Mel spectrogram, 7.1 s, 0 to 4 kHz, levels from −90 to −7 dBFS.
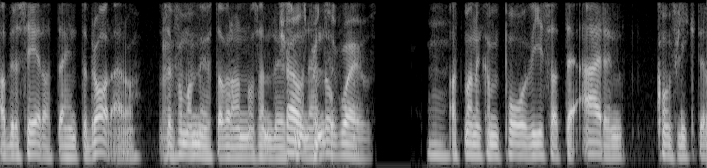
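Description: Between 3.35 and 3.84 s the speech drops out in pieces by about 40 dB, with a shallower dip of about 10 dB from 4.26 to 4.30 s. This is likely speech suppressed in double talk, where the echo canceller turned the talker down. On the waveform these show as notches, and on the spectrogram as faded gaps.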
